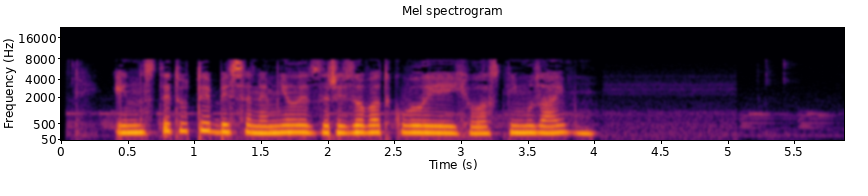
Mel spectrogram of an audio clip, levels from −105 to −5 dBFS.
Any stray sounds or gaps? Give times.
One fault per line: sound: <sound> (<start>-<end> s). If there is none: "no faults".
no faults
